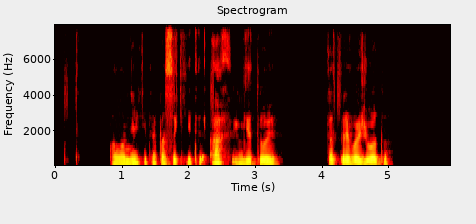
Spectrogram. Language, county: Lithuanian, Vilnius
